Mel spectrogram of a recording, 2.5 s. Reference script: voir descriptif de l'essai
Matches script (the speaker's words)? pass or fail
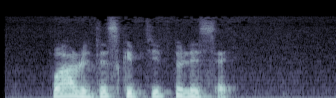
fail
